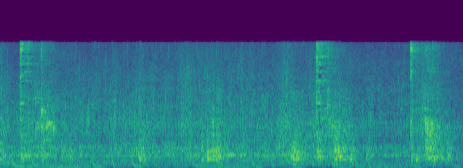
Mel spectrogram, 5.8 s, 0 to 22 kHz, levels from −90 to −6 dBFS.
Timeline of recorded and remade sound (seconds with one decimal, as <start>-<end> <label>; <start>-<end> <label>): 0.0-5.8 recorded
